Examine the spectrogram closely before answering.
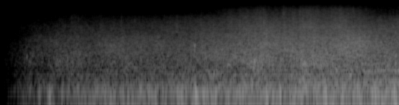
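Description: Gentle ocean waves washing onto a sandy beach: a soft, even hiss that fades in from silence and grows louder over the first few seconds, then holds steady.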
